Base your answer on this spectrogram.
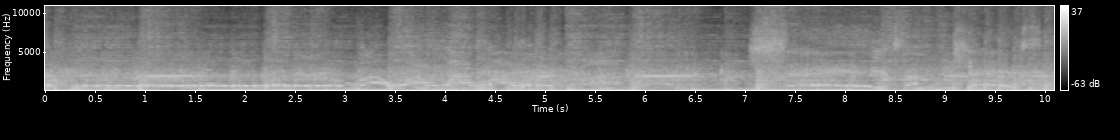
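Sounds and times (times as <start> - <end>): drums hitting: 0.0 - 10.0
punk rock song with yelled vocal: 0.0 - 10.0.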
